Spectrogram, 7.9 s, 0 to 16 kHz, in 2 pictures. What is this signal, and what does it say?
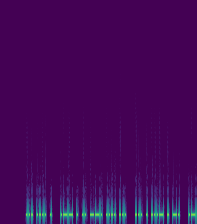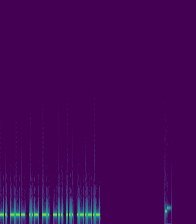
Morse code, heard as a keyed tone, about 44 wpm, 700 Hz. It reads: SHE WEIGHS SEVEN POUNDS.
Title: Easy Phrases 45wpm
